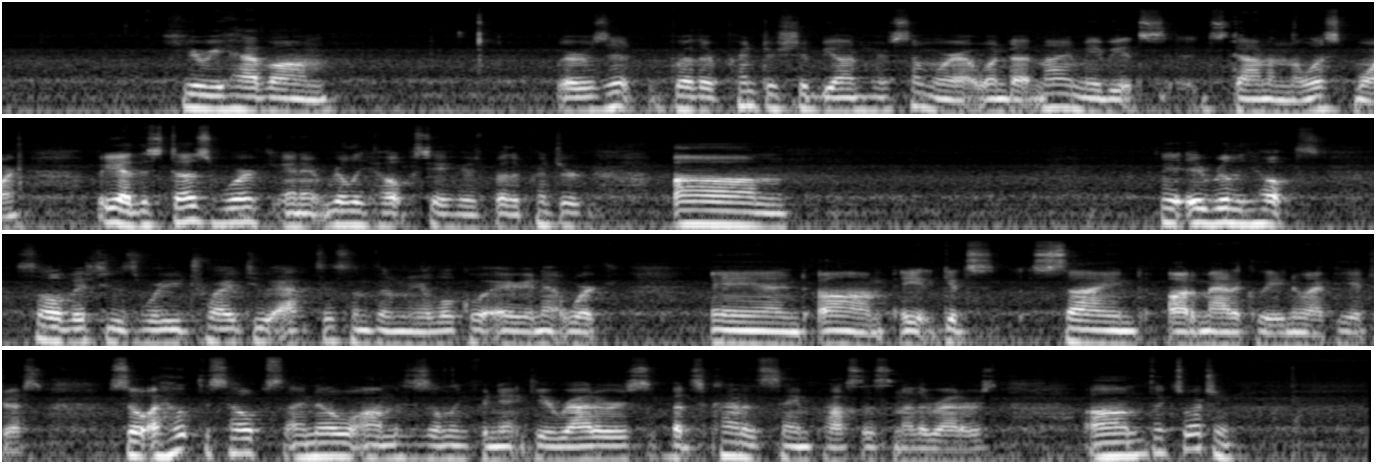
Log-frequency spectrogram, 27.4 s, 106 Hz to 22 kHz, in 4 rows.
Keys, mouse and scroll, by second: 27.0 F12.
